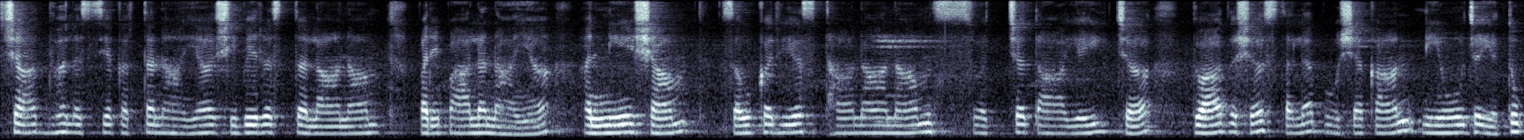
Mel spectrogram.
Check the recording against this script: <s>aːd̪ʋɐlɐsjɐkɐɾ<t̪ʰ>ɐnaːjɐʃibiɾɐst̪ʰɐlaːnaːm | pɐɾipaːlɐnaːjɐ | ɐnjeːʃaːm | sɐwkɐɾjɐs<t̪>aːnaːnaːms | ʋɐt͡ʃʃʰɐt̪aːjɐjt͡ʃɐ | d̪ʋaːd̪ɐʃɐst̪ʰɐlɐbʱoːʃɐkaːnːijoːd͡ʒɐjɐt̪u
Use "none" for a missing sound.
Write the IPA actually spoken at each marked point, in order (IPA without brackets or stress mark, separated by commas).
ʃ, t̪, t̪ʰ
